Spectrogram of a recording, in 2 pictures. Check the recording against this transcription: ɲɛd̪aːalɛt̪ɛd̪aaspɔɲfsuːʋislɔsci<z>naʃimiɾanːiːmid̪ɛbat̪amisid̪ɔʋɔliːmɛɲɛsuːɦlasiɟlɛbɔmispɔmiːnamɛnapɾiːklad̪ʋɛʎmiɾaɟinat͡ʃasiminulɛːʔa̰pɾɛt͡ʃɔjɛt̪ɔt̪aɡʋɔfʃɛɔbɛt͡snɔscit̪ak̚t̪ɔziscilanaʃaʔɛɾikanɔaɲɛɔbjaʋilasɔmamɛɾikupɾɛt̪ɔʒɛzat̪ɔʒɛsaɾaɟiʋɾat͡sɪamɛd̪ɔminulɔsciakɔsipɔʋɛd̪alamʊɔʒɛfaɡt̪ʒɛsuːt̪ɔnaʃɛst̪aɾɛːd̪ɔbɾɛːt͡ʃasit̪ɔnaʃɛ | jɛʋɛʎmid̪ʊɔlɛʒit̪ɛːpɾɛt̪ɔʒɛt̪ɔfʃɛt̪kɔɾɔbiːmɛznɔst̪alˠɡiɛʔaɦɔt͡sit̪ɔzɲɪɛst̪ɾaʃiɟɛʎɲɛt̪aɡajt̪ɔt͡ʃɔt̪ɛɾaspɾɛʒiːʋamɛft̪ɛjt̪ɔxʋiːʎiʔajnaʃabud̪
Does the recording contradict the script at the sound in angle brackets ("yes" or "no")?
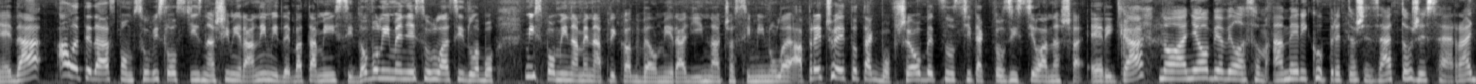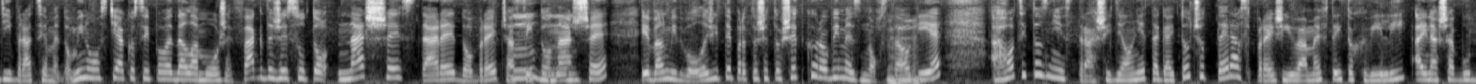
no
